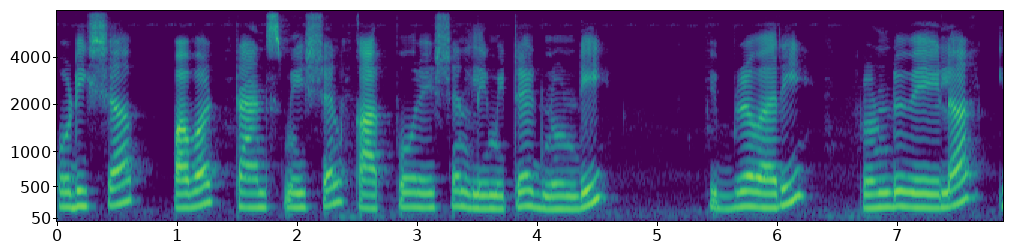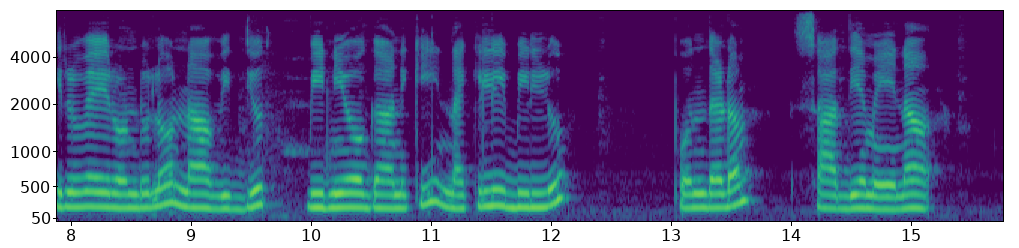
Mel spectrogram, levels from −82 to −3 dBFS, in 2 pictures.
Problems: none marked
